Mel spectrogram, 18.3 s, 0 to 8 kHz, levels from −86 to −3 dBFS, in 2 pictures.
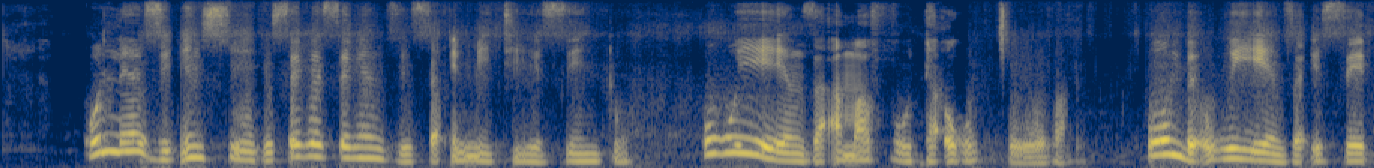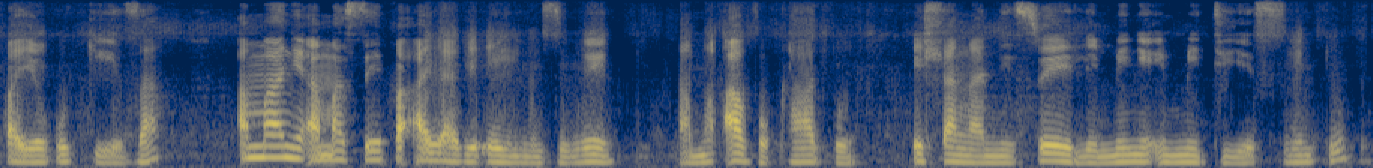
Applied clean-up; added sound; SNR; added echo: neural separator model SepFormer DNS4.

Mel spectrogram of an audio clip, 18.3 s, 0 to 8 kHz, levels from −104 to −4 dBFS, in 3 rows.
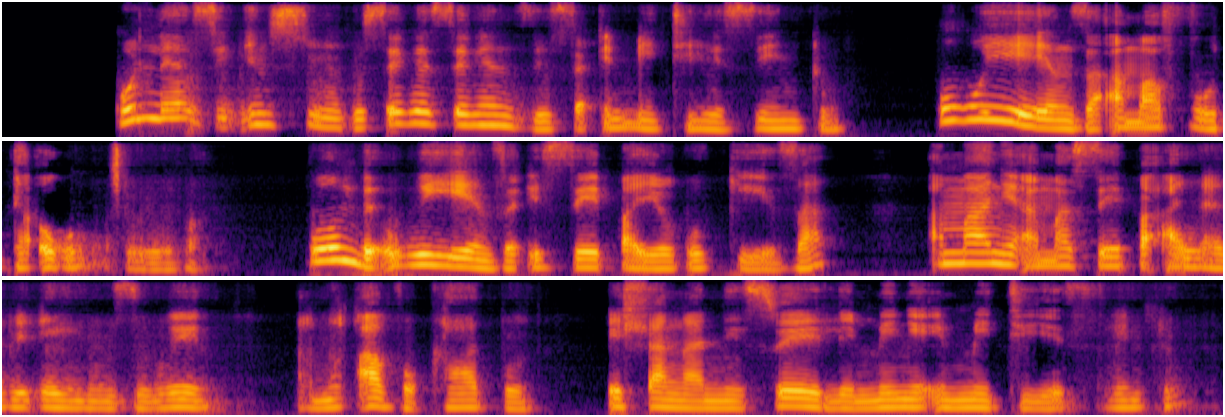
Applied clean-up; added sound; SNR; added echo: neural mask model DeepFilterNet 3.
